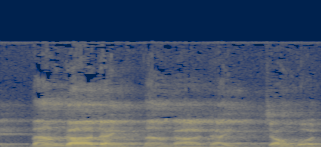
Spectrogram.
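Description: A Buddhist monk's voice reciting in a chant-like, intoned cadence, a passage of the sermon delivered like a mantra rather than plain speech.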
